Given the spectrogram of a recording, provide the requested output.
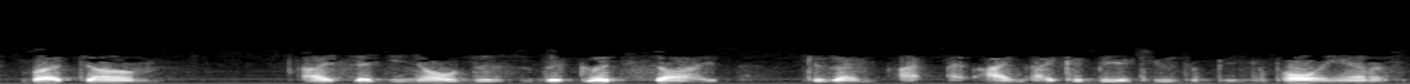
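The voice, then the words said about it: Hoarse, worn-out voice. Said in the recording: “Maybe that's why my voice is gone.”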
